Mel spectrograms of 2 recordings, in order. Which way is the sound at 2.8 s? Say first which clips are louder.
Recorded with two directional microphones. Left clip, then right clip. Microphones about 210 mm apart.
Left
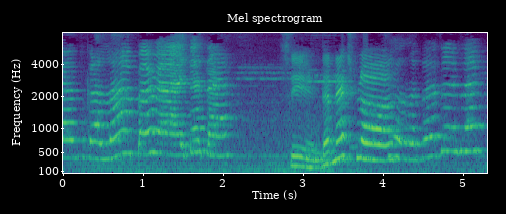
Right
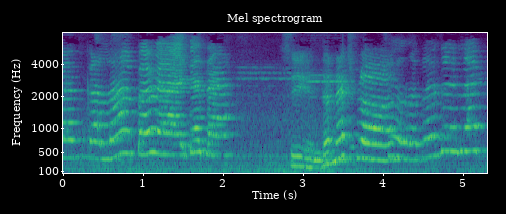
Even; 40° left (ahead or behind).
